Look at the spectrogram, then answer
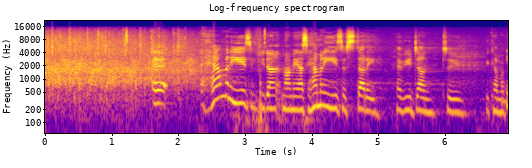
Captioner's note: applause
